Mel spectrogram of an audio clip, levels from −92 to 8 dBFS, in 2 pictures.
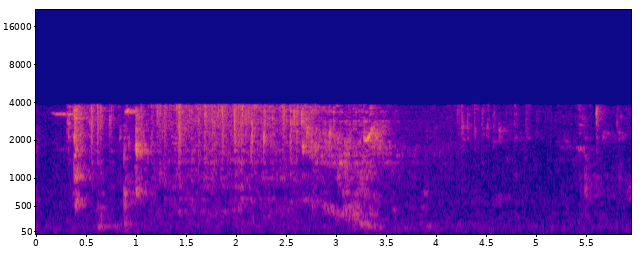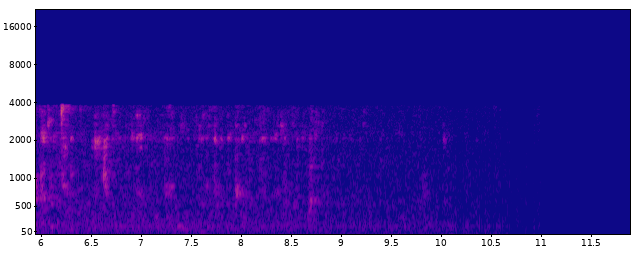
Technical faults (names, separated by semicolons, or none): noise suppressor applied to music or sounds; sound cut by the noise suppressor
